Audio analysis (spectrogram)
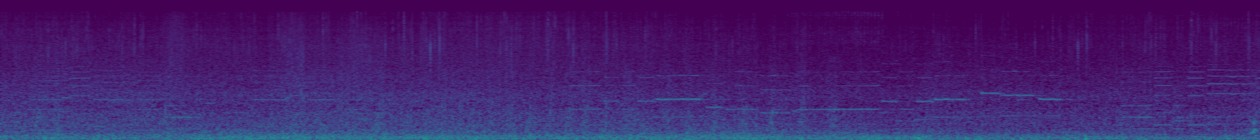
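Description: Steady rain falls in the survival video game Vintage Story, a continuous patter that runs unbroken throughout with faint tonal game sounds above it.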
